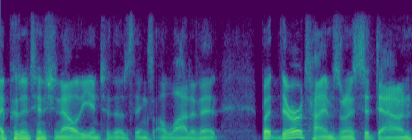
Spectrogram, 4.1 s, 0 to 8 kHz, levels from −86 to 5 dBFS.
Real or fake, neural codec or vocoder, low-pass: real; none; 7.2 kHz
